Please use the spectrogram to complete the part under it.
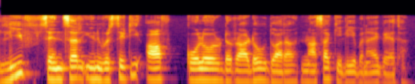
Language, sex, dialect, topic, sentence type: Hindi, male, Marwari Dhudhari, agriculture, statement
